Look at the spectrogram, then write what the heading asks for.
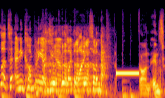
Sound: laughs; beeps

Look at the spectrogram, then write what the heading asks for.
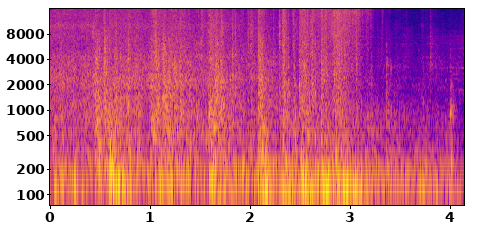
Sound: snow banging

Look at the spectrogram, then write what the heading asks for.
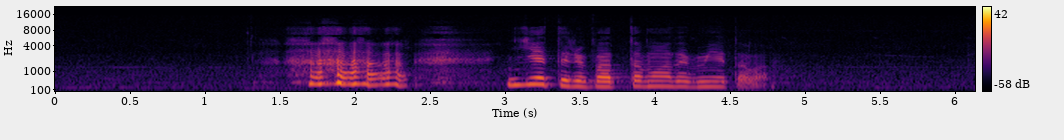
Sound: laughs

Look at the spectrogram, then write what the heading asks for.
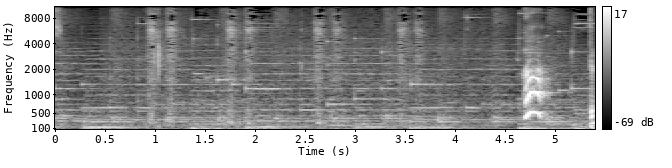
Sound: sniffing sound

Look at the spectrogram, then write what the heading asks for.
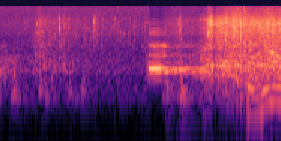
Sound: starting beep

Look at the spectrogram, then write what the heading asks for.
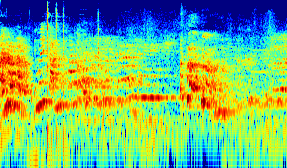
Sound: kids chattering and laughing

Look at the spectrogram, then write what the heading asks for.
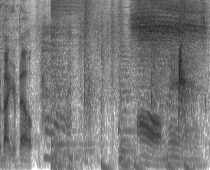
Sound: sighs

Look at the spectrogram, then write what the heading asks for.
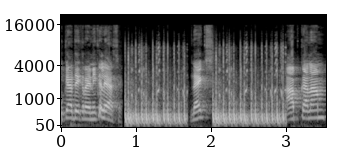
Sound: running sound

